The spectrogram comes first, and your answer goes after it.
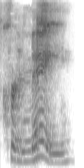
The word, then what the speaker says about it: Crenee: My sister's name is Renee, and Coach Crenee rhymes with Renee.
